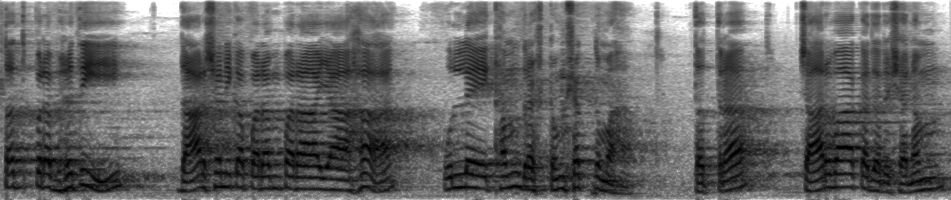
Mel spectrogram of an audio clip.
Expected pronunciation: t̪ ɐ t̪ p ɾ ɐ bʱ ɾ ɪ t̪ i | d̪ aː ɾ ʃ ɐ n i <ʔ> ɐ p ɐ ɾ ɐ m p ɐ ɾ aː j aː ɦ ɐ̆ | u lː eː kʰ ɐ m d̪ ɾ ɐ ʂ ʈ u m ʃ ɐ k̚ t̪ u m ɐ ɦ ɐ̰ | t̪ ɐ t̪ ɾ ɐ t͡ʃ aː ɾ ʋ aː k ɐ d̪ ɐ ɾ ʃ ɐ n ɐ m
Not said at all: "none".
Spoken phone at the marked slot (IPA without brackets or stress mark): k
